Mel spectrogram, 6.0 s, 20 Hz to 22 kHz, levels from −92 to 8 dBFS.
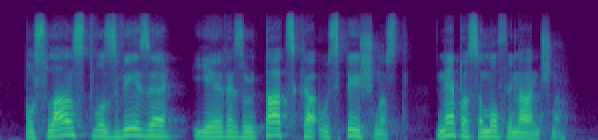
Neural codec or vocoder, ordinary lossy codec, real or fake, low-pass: autoencoder, 48 kHz, 32 numbers a frame, DAC-VAE, trained on Japanese speech; none; fake; 14.4 kHz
